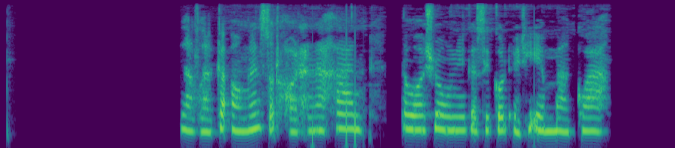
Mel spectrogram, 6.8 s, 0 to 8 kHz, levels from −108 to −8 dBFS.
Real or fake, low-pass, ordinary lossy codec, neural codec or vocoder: real; 7.2 kHz; none; none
